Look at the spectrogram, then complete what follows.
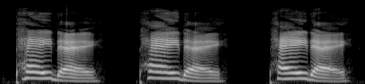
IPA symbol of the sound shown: eɪ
